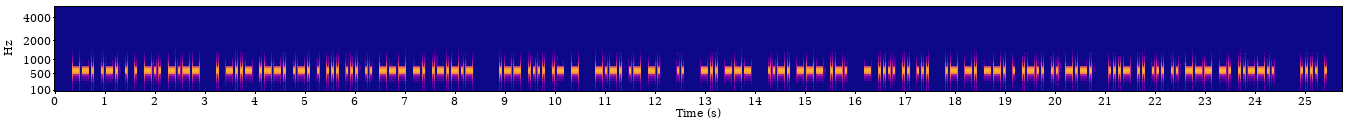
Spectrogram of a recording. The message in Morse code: GREEDY EXPRESSION. WHAT CAN I DO FOR THIS ANGELIC VISION? HE

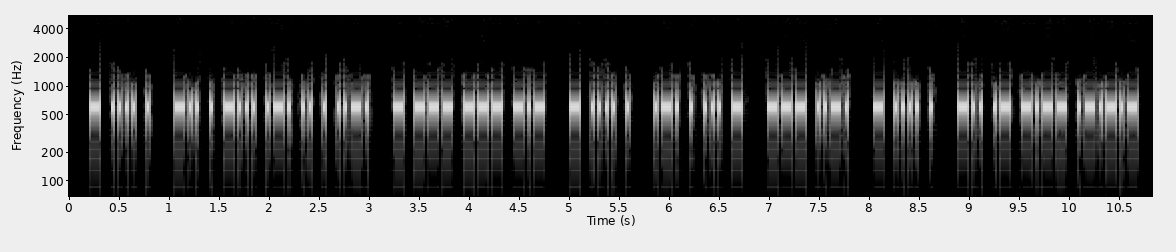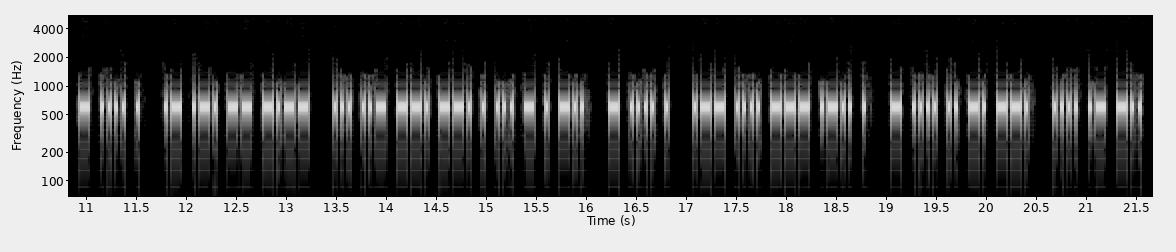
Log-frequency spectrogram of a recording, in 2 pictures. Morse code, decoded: THE DEBRIEF TOOK THE REST OF THE DAY. THE ARMY SUGGESTED THE WHOLE THING HAD

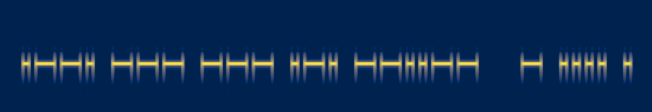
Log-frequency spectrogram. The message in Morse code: POOR, THE

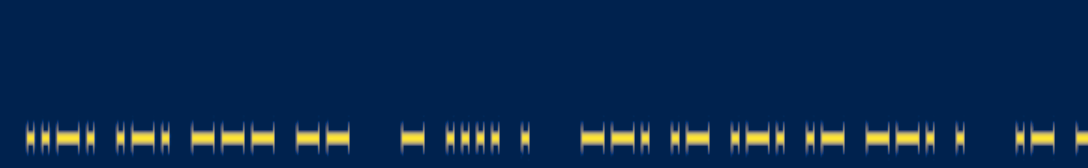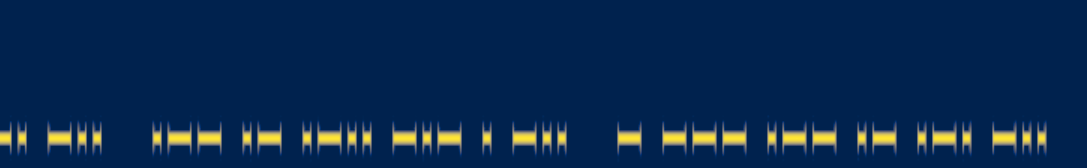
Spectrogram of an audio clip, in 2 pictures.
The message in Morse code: FROM THE GARAGE AND WALKED TOWARD

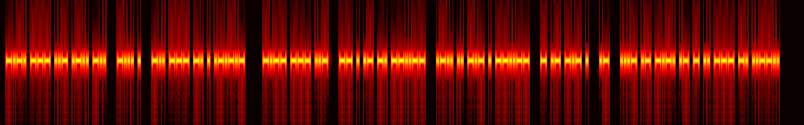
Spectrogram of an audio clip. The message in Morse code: COULD BE DONE. YOU MEAN, LIKE, TAKE A VACATION?

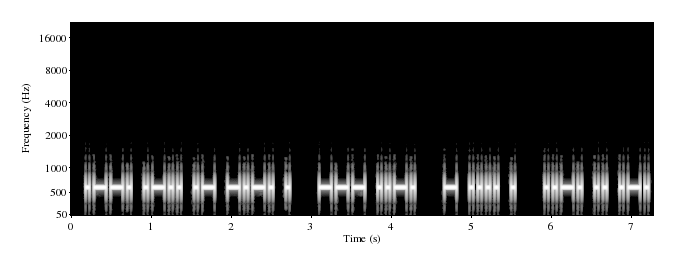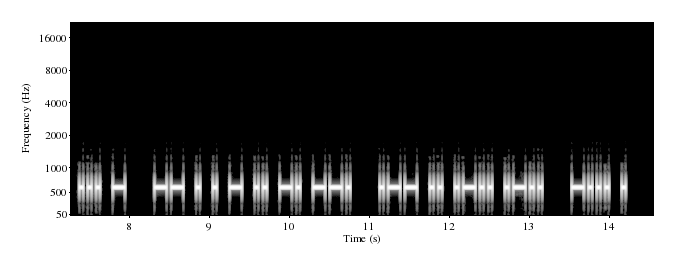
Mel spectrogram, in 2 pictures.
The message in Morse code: PLACE OF THE FIRST MEETING WILL BE

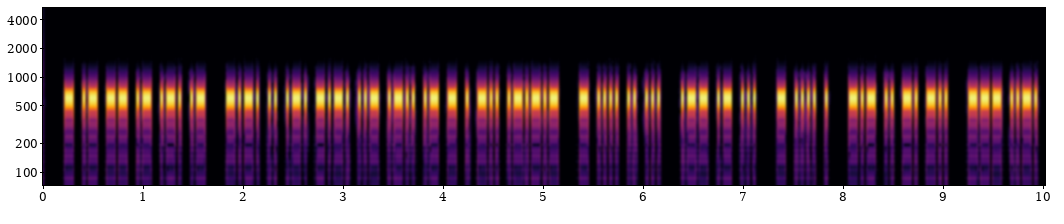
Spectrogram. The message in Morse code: TAMARA CIRCULATED. THIS WAS THE KIND OF

